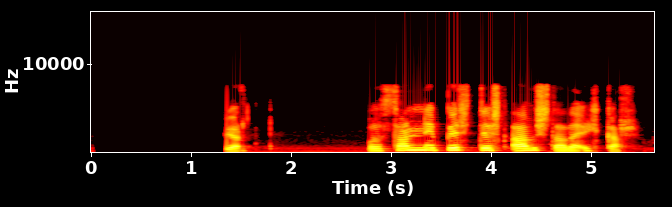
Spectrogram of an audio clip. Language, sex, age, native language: Icelandic, female, 11, Icelandic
